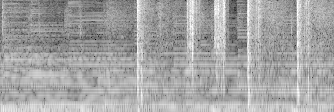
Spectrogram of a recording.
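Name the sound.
gunshots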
